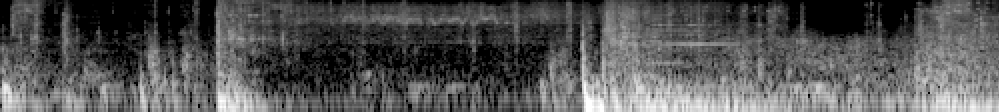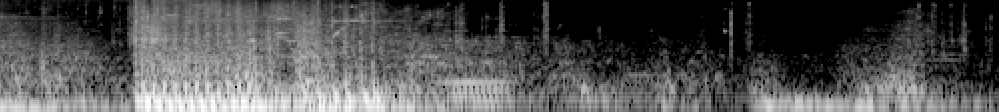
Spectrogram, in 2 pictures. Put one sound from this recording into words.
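Video game building pieces snap into place with clicks.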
